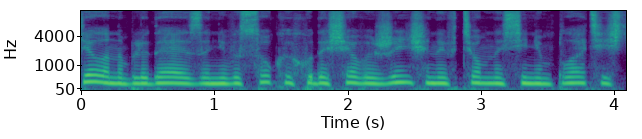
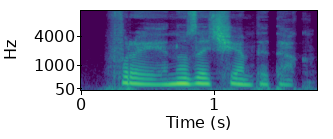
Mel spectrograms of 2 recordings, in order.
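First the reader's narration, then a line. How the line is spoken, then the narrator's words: Sighing mother. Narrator (Russian): вздохнула мама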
